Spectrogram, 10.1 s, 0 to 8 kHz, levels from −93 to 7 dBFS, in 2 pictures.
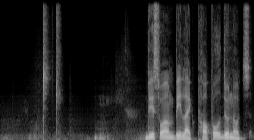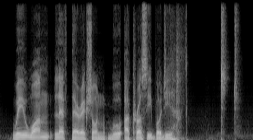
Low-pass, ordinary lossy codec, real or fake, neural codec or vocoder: none; none; fake; codec, 16 kHz, 0.5 kbps, X-Codec, HuBERT features, trained on LibriSpeech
